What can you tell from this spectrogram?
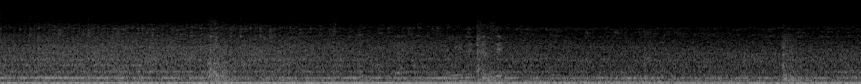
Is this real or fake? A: real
